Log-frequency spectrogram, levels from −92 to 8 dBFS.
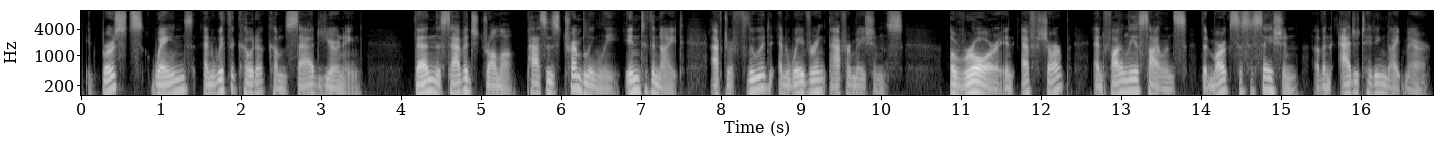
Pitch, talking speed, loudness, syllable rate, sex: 105 Hz, 145 wpm, -22 LUFS, 4.9 syllables/s, male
